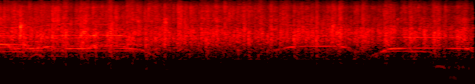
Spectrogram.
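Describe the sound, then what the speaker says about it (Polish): Audience applause breaks out at a live concert, a dense wash of many hands clapping at a moderate distance and holding steady for the whole stretch, without speech over it. "Wielkie brawa."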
